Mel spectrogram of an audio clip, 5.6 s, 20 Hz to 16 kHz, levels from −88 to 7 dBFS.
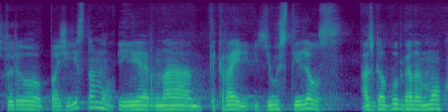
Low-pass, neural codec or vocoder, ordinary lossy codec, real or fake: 14.4 kHz; codec, 32 kHz, 1.9 kbps, SNAC; AAC, 96 kbps; fake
